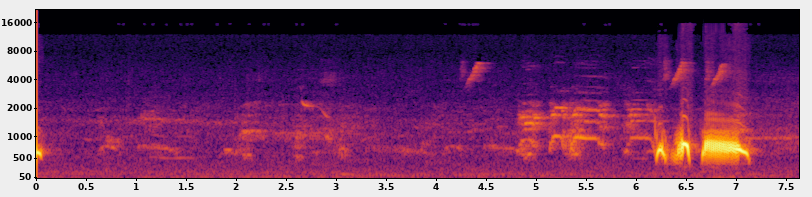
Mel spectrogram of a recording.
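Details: Spotted dove in the loud, clear thổ voice style, calling to provoke a fight: after near silence with faint soft notes, one phrase near the end of two short clipped coos followed by a long, full coo.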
